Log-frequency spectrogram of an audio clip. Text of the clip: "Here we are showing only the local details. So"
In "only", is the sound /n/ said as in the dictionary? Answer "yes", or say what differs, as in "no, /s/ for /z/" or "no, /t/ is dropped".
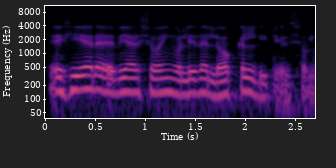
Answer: no, /n/ is dropped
